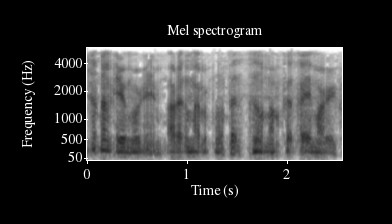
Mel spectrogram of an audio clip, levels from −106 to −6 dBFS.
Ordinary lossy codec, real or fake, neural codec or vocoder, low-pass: AAC, 32 kbps; fake; autoencoder, 44.1 kHz, a latent of 192 numbers a frame, MeloTTS; 5.4 kHz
